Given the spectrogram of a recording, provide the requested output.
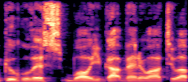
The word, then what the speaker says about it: Vanuatu: I believe that's pronounced Vanuatu, actually.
